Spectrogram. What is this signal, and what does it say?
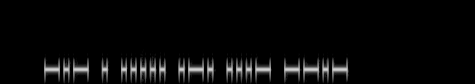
Morse code, heard as a keyed tone, about 25 wpm, 700 Hz. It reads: KE5RVQ
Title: USA Call Signs - 6 Characters - 2x Character Spacing - 25wpm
